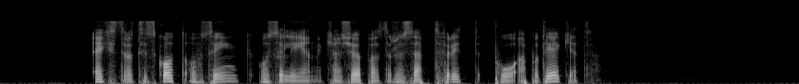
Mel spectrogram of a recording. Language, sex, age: Swedish, male, 39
